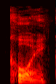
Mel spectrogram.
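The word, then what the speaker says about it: Coi: Me, I feel like she's like a Corey LeRae, like Corey LeRae. – Or what? How you pronounce her name? – Coy.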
